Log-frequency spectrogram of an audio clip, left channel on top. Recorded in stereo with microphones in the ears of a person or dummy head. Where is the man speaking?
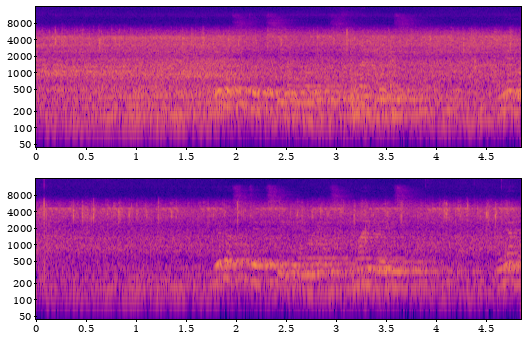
15° left (ahead or behind), 1.7 m.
